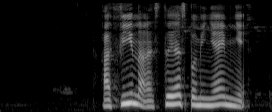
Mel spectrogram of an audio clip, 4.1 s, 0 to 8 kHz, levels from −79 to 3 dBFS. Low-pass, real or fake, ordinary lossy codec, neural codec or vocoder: 7.2 kHz; real; MP3, 48 kbps; none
